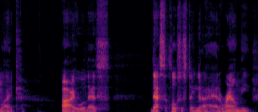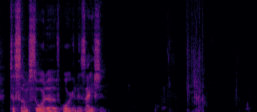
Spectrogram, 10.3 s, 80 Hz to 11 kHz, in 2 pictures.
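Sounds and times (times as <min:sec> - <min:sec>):
speech: 0:00.0 - 0:00.6, 0:01.2 - 0:02.2, 0:03.0 - 0:07.4
person sipping a drink of water: 0:08.2 - 0:10.2.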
